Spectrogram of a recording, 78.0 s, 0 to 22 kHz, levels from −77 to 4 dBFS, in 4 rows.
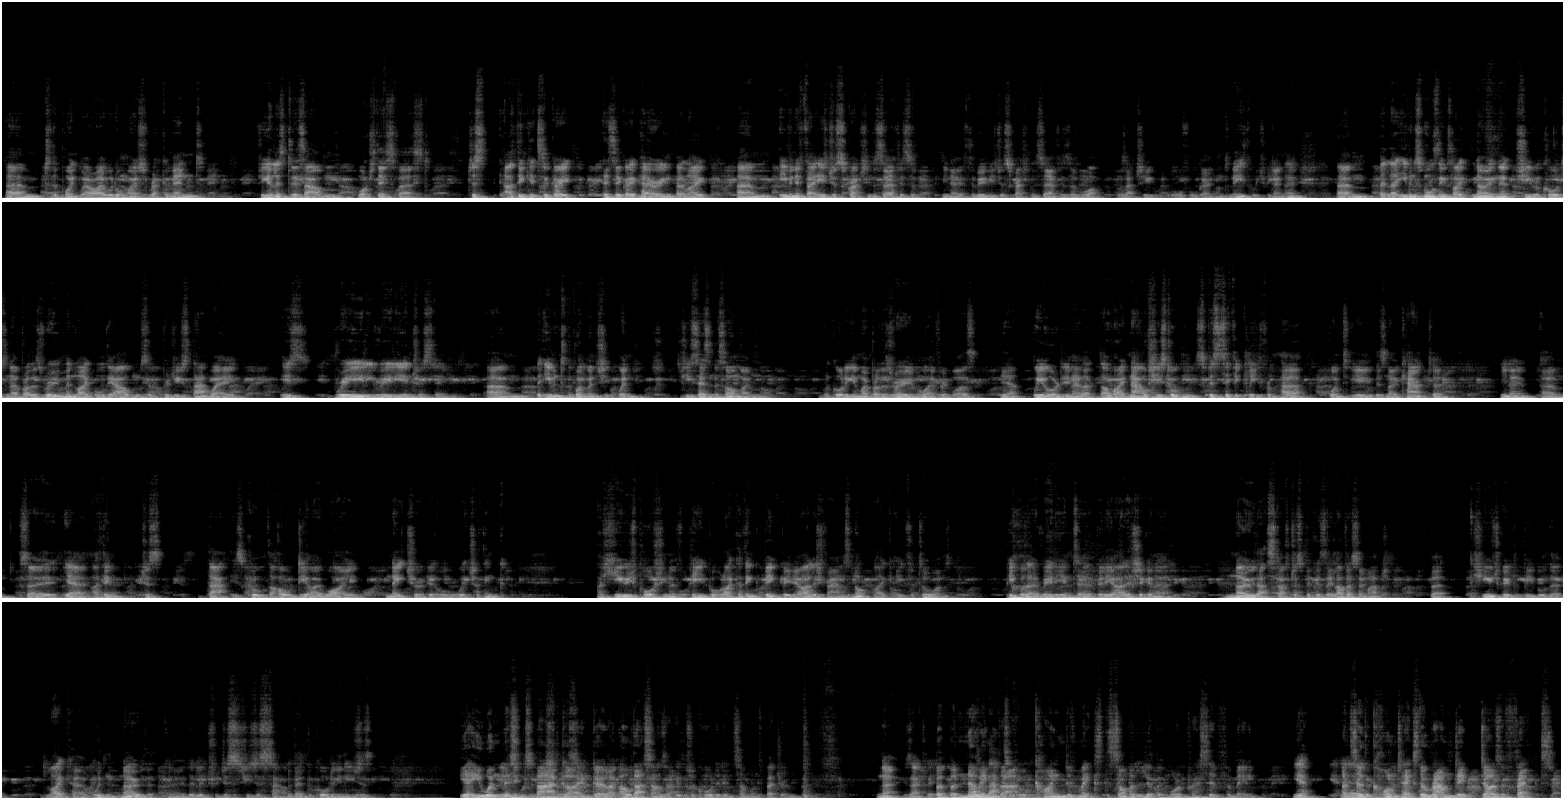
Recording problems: off-mic speech; far
echo of what is said; noticeable; throughout; 430 ms later, 15 dB below the speech
room echo; very slight; dies away in 0.3 s

